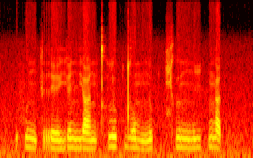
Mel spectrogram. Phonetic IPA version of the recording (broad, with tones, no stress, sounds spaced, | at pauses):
f ɯ˨˩ ŋ k r eː˩˦ j e˧ n j aː˨˩ n kʰ l u˦˥ k̚ d oː˨˩ m n u˥˩ k̚ t͡ɕʰ ɯ˧ ŋ m iː˦˥ k̚ ŋ a˨˩ t̚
